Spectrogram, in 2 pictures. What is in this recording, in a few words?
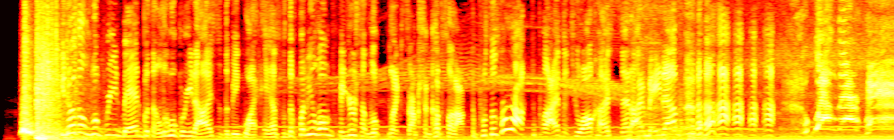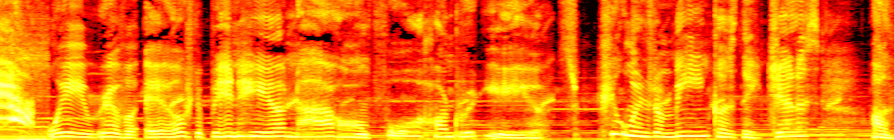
character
